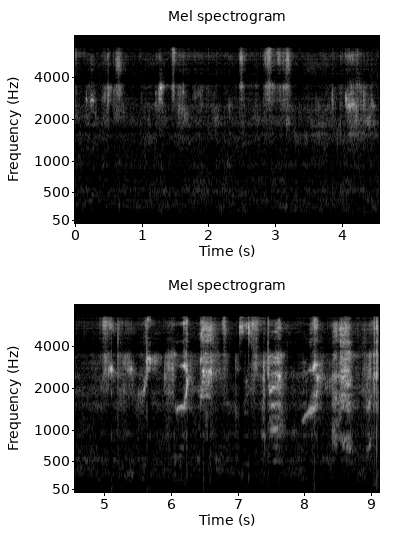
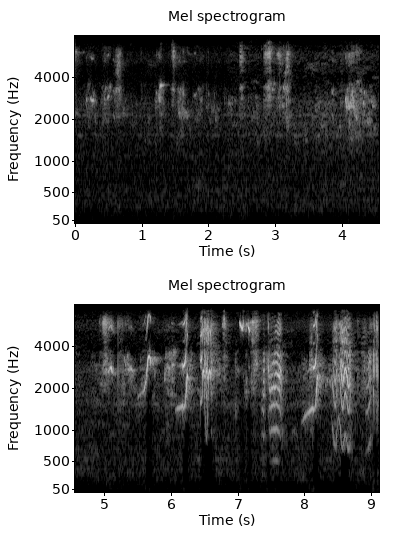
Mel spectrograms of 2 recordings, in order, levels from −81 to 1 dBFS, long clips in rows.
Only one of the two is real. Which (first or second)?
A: second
